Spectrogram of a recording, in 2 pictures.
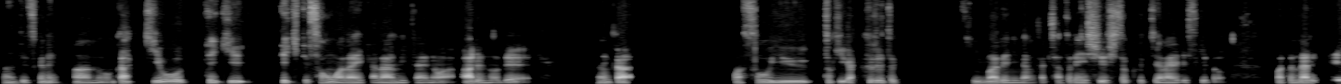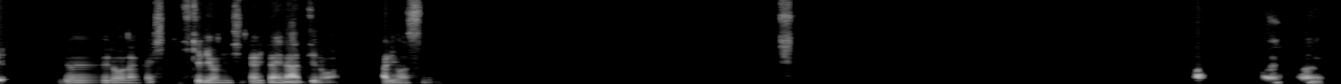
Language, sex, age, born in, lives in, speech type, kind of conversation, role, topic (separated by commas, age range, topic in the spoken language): Japanese, male, 20-24, United States, Japan, conversation, podcast, guest, 今いちばん夢中になっていることは何ですか？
